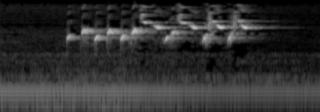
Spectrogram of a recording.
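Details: European goldfinch from Algeria, wild-origin and raised for two years, delivering a quick twittering phrase of bright, high, liquid notes that climb and tumble for about a second and a half, with a constant low hum behind.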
